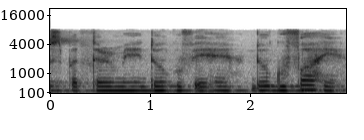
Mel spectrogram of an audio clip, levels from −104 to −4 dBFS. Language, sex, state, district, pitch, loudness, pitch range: Hindi, female, Arunachal Pradesh, Papum Pare, 190 Hz, -16 LUFS, 190-195 Hz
